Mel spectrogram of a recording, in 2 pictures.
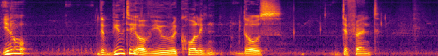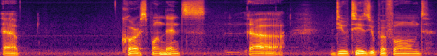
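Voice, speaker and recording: A male host leading a conversational interview, attentive and quick to affirm with short replies. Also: lowish voice, creaky, a little hiss or hum. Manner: frequent affirming backchannels, attentive.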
